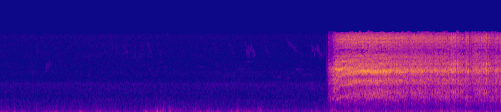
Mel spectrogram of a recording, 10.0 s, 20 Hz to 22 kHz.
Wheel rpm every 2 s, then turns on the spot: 0, 0, 0, 100, 160.
none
